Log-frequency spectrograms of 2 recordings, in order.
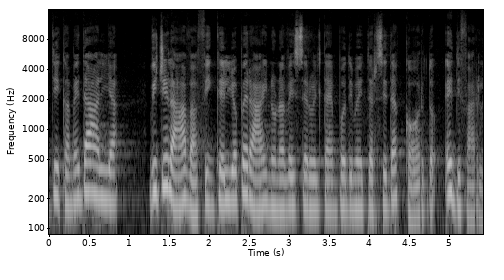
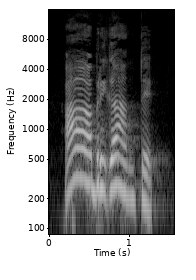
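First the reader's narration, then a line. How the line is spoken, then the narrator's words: Shouted. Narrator (Italian): gridò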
